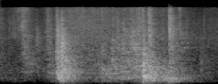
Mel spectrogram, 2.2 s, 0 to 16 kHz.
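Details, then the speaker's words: Removed fuel tank from a 1936 Chevy pickup, lifted and tipped on a stand: two heavy scraping slides, one each way; something sizeable is loose inside, owner suspects a baffle broke loose, possibly part of the sending unit float. "I'm just guessing it's probably that there was some sort of a baffle maybe that let loose in there that caused it to do what it's doing."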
